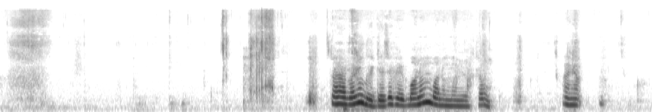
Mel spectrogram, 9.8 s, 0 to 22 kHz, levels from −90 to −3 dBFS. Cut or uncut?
cut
